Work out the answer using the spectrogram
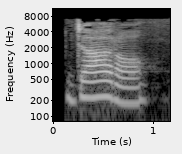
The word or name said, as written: dottel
